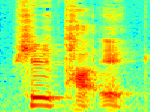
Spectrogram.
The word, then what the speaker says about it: 휠타액: 그것도 그 채널명 그 크리에이터 이름을 달고 휠타액 휠앤타이어 엑시먼 크루입니다. 그래서 엑시먼 크루의 A 크루의 C 이렇게 해가지고 AC 요걸 발음하면 액이죠.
